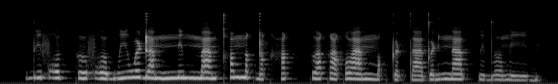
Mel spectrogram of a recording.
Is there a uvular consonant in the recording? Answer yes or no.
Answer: yes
